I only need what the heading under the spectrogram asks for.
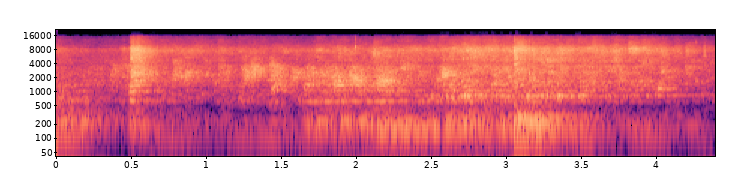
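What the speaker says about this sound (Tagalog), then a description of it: "So, ipa-flash uli natin." A toilet with a faulty tank that overflows and keeps dripping is flushed again during a home repair; a loud rushing flush swells at about half a second and water keeps pouring steadily as the tank refills, with no talk over it.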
